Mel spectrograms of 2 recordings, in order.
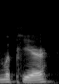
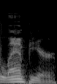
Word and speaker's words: Lapeer: be doing Robocon in Lapeer uh it's up here I would have pronounced it lamp e'er by the way that's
